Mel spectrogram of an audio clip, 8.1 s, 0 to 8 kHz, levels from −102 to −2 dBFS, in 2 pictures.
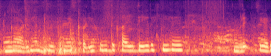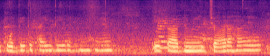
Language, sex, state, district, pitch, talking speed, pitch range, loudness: Hindi, female, Chandigarh, Chandigarh, 210 Hz, 155 wpm, 195-220 Hz, -13 LUFS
